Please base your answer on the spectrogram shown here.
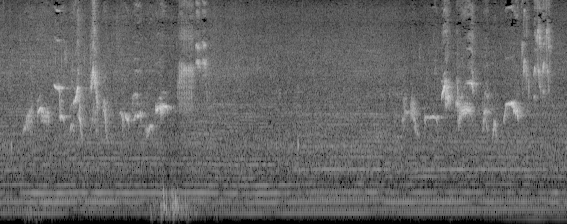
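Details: Common blackbird on a rooftop in Lower Hutt, New Zealand, late spring with a light breeze: short mellow whistled phrases ending in high twittery flourishes, sung in bursts with pauses, over the steady hum of a neighbour's lawnmower.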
